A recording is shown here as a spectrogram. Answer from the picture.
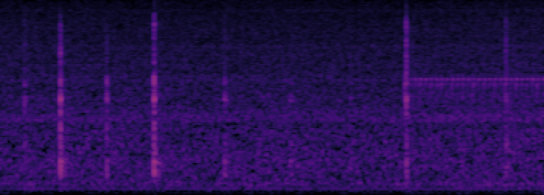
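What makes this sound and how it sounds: Repeated taps with a metal pen tip along a hollow clear plastic blister holding a toy pen on yellow cardboard backing. Five short, bright, irregular ticks stand out, each dying away almost instantly over a faint hiss.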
